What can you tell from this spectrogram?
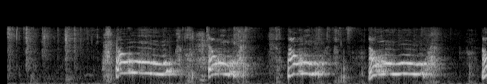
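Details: Pet dog barking for a treat: loud, sharp barks in quick bursts, each with a drawn-out ringing tail, about four strong barks in five seconds with short breaths between, indoors.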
